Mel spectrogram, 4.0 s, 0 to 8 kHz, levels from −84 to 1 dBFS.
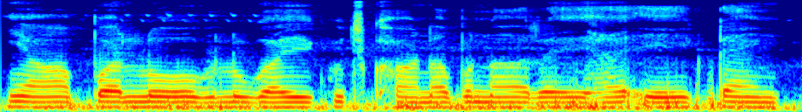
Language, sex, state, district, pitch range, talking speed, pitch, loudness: Hindi, male, Uttar Pradesh, Shamli, 135-140 Hz, 180 wpm, 135 Hz, -14 LUFS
